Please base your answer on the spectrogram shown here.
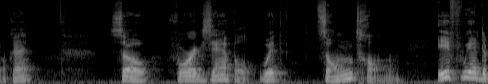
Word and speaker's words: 总统: 总统. 总统. We have 2 third tones. 2 third tones right here. And remember, when we have 2 consecutive third tones, they get pronounced as second tone, third tone.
